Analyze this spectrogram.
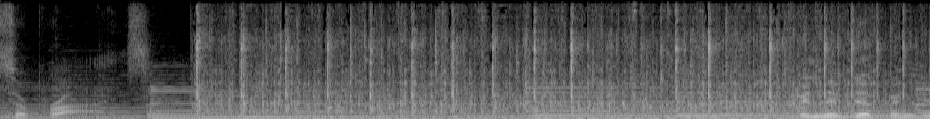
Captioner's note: machine whirring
